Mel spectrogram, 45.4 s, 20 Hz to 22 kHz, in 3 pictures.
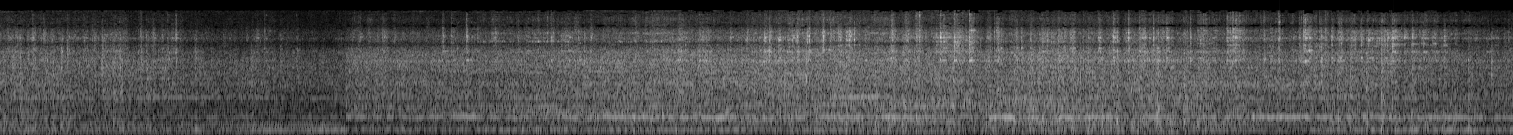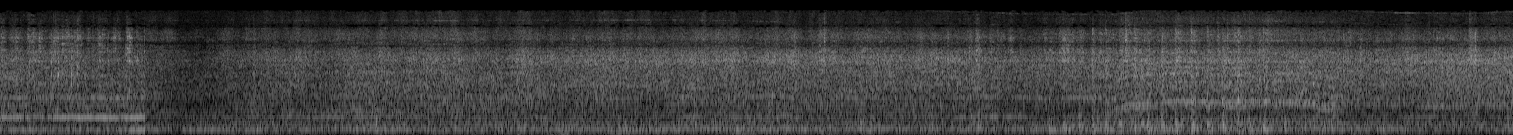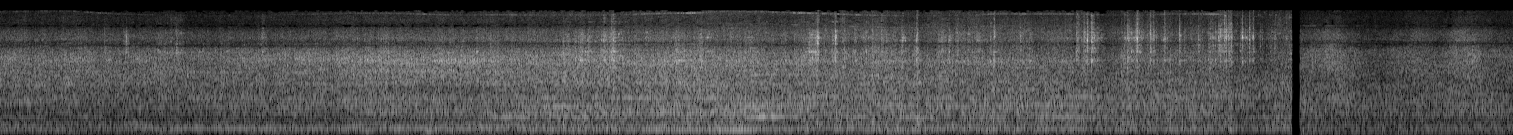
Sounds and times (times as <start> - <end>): Vehicle: 0.0 - 45.3.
